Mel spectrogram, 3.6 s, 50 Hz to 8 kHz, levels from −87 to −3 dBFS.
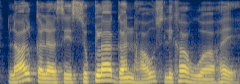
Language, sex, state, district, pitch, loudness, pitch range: Hindi, male, Uttar Pradesh, Lalitpur, 145 Hz, -15 LUFS, 130-165 Hz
